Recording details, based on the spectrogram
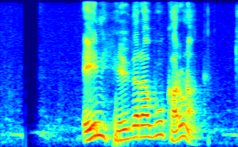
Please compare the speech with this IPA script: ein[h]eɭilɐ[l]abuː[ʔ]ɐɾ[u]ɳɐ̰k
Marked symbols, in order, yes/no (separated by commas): yes, no, no, yes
